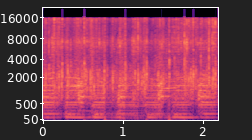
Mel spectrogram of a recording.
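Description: Congregation at a church healing meeting clapping in a steady rhythm along with loud held musical chords, the claps close and evenly spaced throughout.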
